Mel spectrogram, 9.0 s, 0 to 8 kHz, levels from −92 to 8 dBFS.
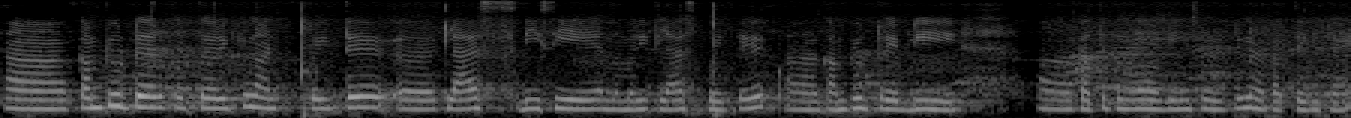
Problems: background sounds at intervals, continuous background conversations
